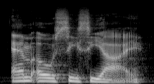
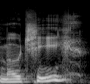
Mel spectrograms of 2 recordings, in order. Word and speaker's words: MOCCI: As you can see right here, the Divi network is powered by MOCCI. I think it's pronounced Mochi. I'm hoping that's the way it's pronounced.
